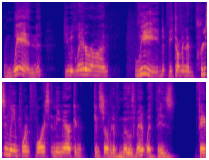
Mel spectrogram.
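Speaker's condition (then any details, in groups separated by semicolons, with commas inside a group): No condition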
